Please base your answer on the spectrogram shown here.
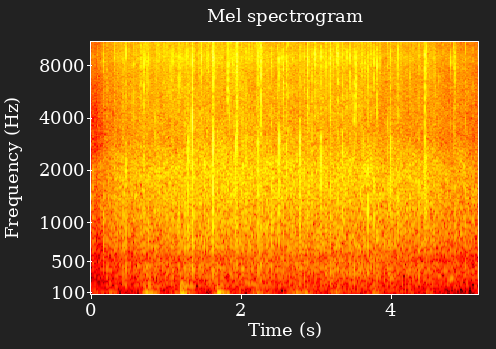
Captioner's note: audience applauding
